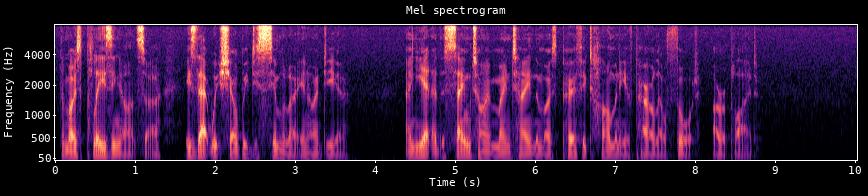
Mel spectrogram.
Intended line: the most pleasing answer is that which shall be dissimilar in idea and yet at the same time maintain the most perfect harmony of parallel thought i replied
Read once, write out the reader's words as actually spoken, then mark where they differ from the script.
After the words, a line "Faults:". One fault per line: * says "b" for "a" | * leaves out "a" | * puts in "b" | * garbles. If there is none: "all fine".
the most pleasing answer is that which shall be dissimilar in idea and yet at the same time maintain the most perfect harmony of parallel thought i replied
Faults:
all fine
